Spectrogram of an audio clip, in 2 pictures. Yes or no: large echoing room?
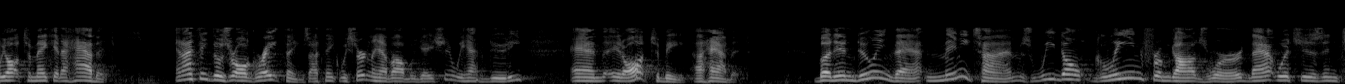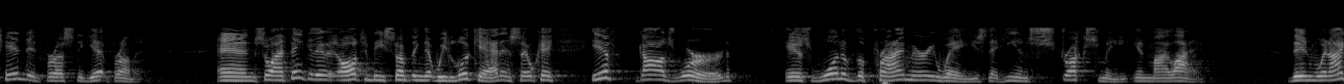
yes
